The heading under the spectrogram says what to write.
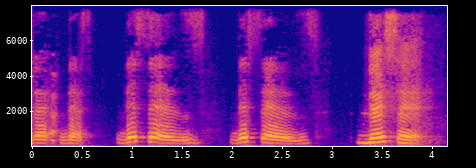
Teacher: the tongue be behind the teeth for the S and then we pull the tongue a little bit out for the th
